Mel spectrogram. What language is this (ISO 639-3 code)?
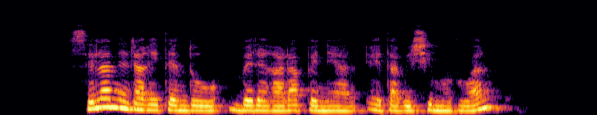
eus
